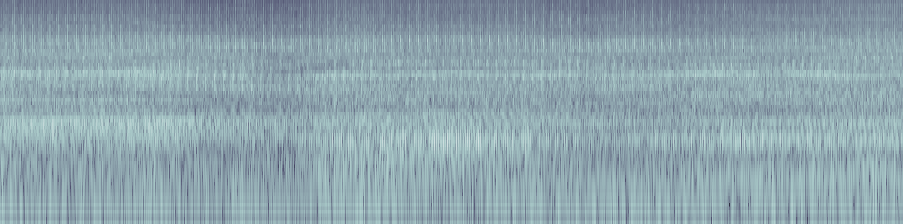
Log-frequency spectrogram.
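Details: Idling engine with a fast, light ticking from the top of the engine/head over a bright, busy hum, still present after the valves were adjusted twice and the rocker assembly had been removed; cause unknown.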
